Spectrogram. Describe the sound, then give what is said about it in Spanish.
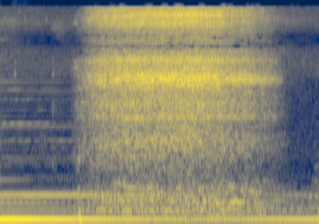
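A slow, steady, deep inhalation through the nose, a soft airy hiss lasting about a second and a half, fairly quiet over a low background hum, with no talking. “En unos instantes comienzas a respirar y hacemos tres respiraciones profundas.”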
